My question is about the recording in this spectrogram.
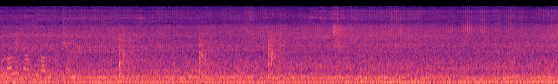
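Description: Diesel-driven concrete pump running steadily during a large concrete pour, with a sharp knock about once a second.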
